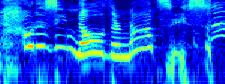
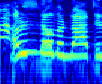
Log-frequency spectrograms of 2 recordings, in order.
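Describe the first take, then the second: First: Much higher, louder disbelieving question; incredulous question. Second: Laughing through the question; laughing repeat. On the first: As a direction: ask it in total disbelief. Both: Real, not acted.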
